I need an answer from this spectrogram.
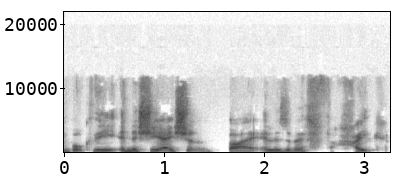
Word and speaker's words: Haich: You remember how you and I read the book, The Initiation by Elizabeth Haik, I think is how we pronounce it, because she was German.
